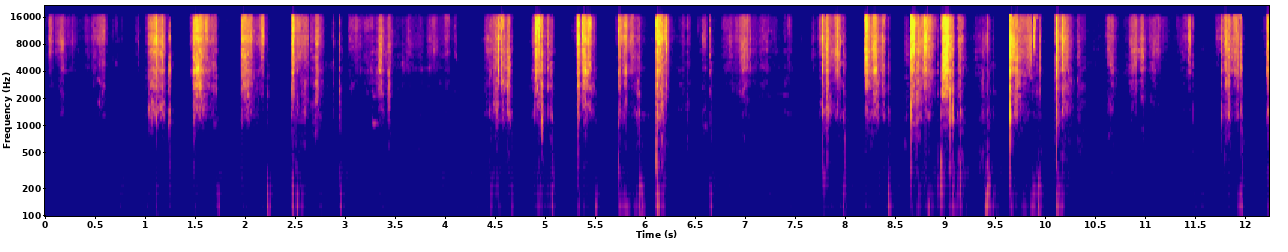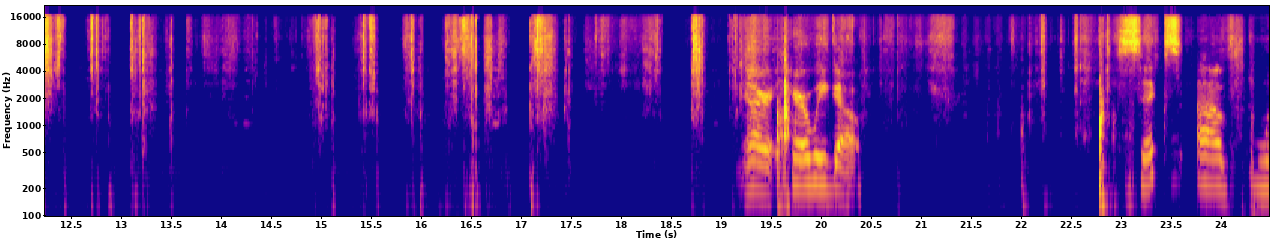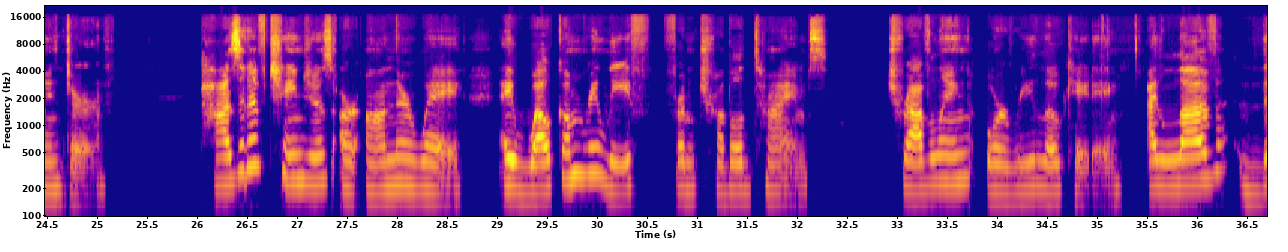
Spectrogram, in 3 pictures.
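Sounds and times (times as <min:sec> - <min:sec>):
deck of tarot cards shuffled: 0:00.0 - 0:23.3
speech: 0:19.3 - 0:20.5, 0:23.2 - 0:25.2, 0:26.2 - 0:32.4, 0:33.0 - 0:36.6.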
